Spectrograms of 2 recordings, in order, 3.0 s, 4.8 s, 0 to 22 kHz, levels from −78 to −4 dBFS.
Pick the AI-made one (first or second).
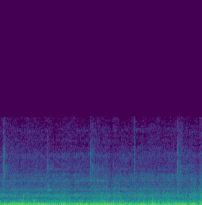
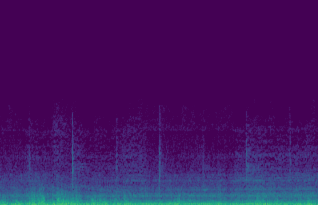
second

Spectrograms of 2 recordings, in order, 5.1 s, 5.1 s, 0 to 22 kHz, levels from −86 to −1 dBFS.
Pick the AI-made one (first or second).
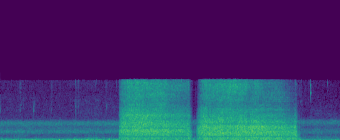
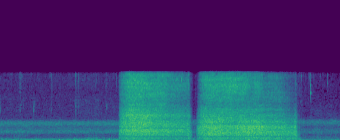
second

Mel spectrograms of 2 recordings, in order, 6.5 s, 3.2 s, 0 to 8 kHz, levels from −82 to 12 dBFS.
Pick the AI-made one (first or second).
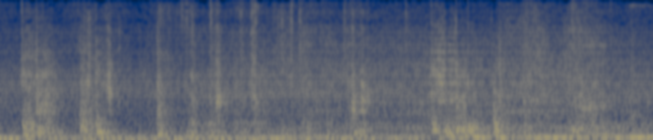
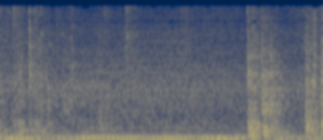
first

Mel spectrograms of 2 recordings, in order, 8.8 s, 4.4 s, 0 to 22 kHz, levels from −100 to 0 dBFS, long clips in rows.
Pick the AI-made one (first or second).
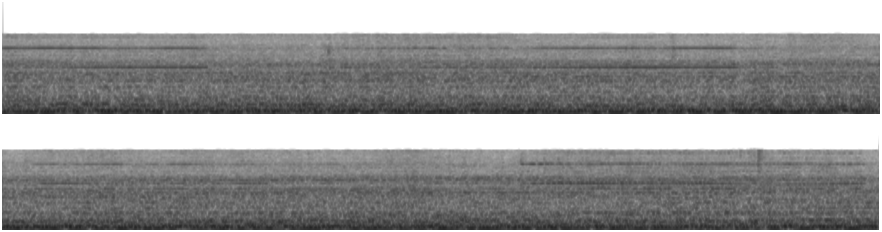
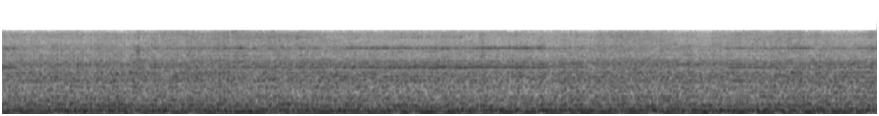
second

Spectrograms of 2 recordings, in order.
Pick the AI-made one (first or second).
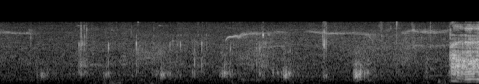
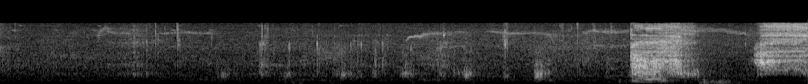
second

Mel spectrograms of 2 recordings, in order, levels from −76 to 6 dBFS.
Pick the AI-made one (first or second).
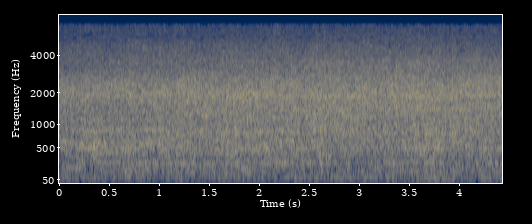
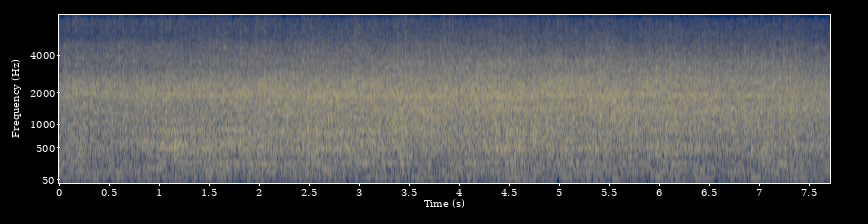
second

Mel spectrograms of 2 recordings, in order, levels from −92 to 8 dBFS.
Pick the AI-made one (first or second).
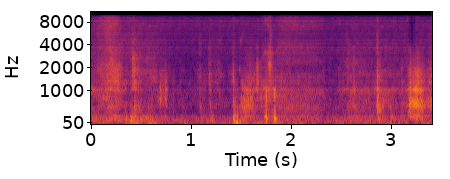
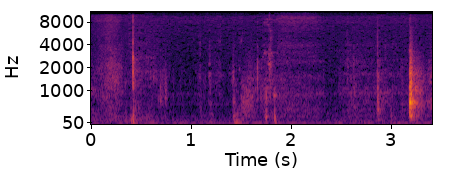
first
